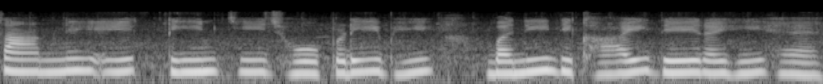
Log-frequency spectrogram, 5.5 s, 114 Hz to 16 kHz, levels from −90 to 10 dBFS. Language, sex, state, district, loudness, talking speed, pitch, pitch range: Hindi, female, Uttar Pradesh, Lucknow, -15 LUFS, 120 wpm, 235 Hz, 220-240 Hz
